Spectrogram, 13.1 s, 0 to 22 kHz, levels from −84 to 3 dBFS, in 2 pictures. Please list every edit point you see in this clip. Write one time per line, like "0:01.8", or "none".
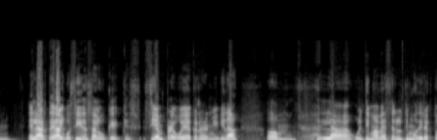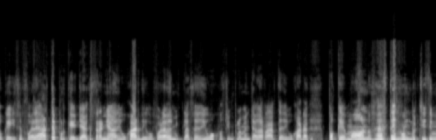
none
